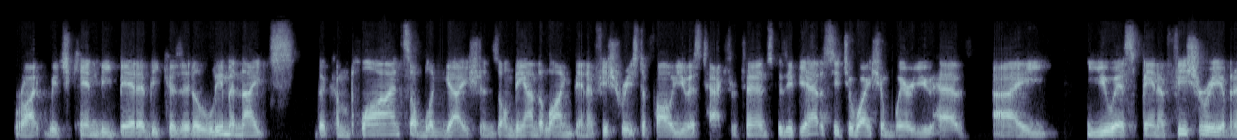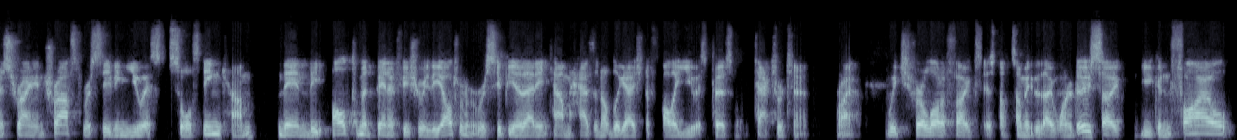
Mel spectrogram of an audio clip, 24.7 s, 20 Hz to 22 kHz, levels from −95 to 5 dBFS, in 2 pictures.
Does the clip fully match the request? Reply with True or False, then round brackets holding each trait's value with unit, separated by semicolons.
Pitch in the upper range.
False (90 Hz)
